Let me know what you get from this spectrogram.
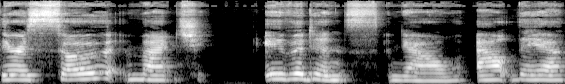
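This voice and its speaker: Very slowly, a woman with a New Zealand accent speaks at a fairly high pitch in a monotone, flat intonation. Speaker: spiritual guide. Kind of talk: casual spiritual monologue.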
